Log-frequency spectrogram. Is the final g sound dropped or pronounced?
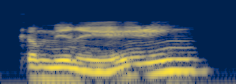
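dropped. The word ends without the g sound. "Texas style of uh, communicating without the G"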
